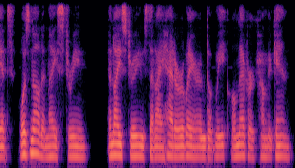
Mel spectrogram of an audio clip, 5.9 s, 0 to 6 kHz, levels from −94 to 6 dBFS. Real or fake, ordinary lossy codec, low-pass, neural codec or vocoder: fake; Opus, 64 kbps; 5.4 kHz; codec, 16 kHz, 0.5 kbps, FunCodec, trained on LibriTTS, 25 frames a second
